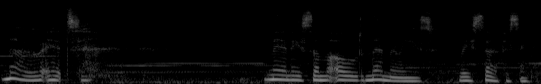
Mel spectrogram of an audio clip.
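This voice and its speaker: An actress playing a calm, mysterious woman companion in a fantasy video game, speaking in a measured, poetic, soothing way. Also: medium pitch, lightly acted. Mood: quietly reassuring. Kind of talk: dramatic video game voice acting. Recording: game music behind the voice.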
